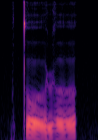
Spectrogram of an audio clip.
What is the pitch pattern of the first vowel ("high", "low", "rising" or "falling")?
falling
